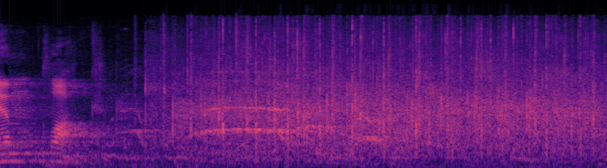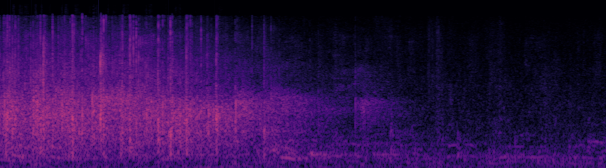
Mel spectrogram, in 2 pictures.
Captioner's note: applause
